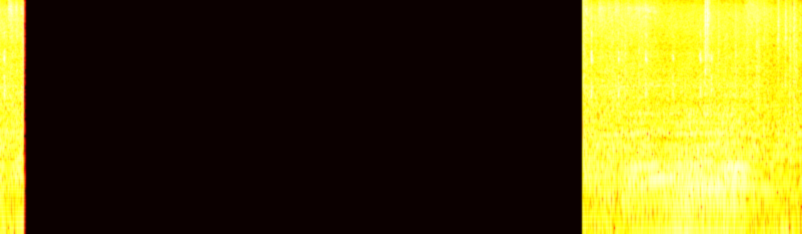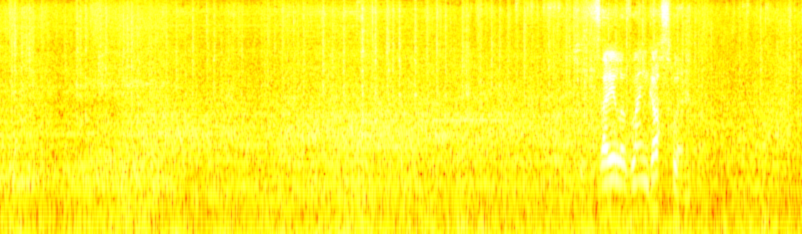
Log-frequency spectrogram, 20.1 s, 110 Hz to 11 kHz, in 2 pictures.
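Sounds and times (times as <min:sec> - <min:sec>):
low rumble of tyres and engine: 0:00.0 - 0:00.3, 0:07.3 - 0:20.0
engine note: 0:07.3 - 0:20.0.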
